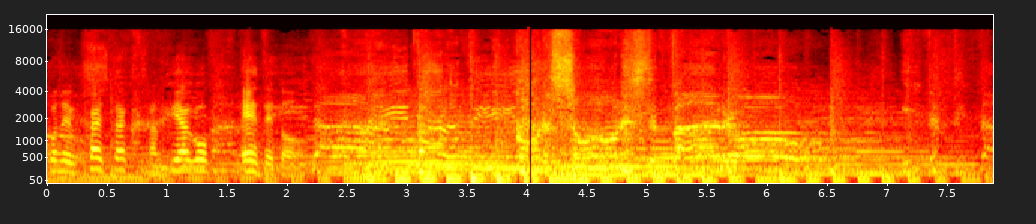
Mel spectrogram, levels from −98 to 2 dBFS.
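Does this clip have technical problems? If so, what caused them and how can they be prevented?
Yes. Between 4.02 and 4.06 s the sound drops out for about 23 ms, which fits a single lost packet, likely a Bluetooth dropout. The waveform shows a flat gap and the spectrogram a blank vertical band, and the sound then resumes as though it had kept playing. Keep the headphones close to the source, with nothing in between, and away from crowded 2.4 GHz traffic.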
